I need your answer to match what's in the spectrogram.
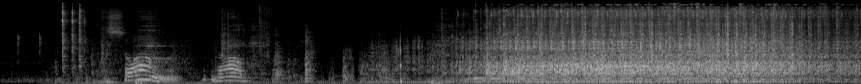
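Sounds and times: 
speech: 1.1 - 3.2
sewing machine sewing Norwegian folk costumes in Ramnes Vestfold Norway: 3.6 - 8.6.

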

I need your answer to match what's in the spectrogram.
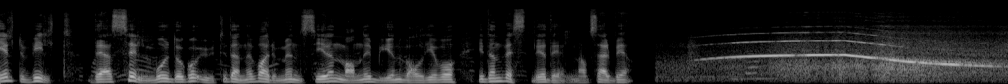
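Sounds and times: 
speech: 0.0 - 6.4
ambulance siren in Romania during a heat wave: 6.9 - 10.0.

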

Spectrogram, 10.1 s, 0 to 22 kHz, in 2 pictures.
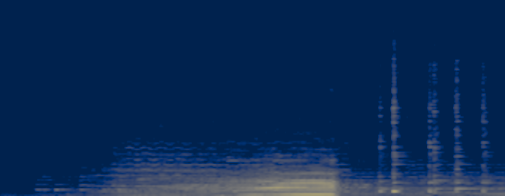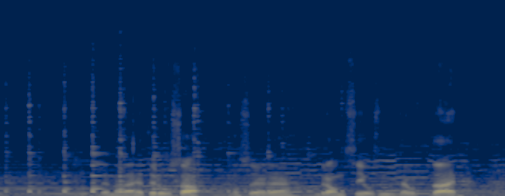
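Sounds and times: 
cowbell clanks: 0.4 - 1.6, 3.4 - 9.2
cow mooing: 1.1 - 4.9
speech: 6.1 - 9.8.

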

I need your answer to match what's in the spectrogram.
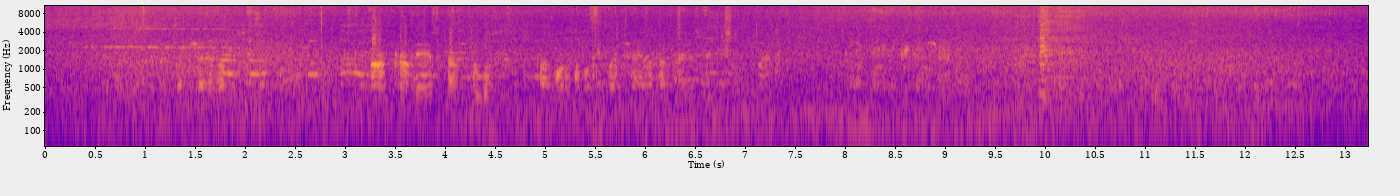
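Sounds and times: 
heavy city street traffic: 0.0 - 13.2
vehicles passing: 0.0 - 13.2
indistinct voices murmuring: 1.1 - 10.5.

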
